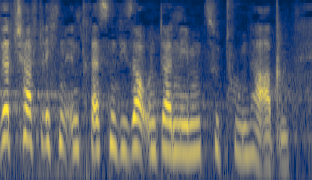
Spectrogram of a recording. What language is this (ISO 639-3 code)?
deu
